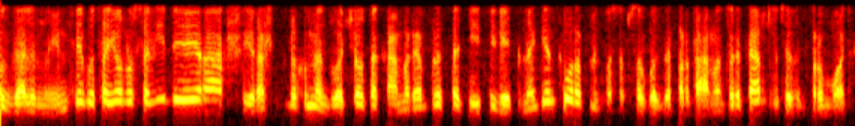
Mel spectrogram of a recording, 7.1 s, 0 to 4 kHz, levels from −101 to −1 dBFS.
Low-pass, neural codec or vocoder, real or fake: 3.6 kHz; codec, 16 kHz, 16 kbps, FreqCodec, smaller model; fake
